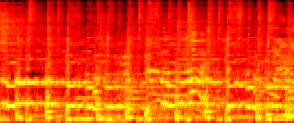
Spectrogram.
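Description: Live Balkan dance band playing an instrumental passage through PA speakers: a clarinet melody over a steady drum beat.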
